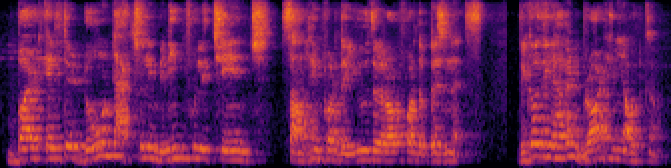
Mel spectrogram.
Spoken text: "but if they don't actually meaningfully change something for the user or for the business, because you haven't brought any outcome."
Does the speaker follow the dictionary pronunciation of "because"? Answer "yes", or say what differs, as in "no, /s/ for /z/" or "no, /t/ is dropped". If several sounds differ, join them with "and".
yes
